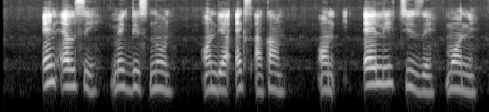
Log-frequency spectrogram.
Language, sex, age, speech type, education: Nigerian Pidgin, female, 30-45, spontaneous, tertiary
